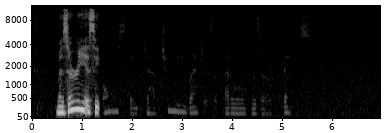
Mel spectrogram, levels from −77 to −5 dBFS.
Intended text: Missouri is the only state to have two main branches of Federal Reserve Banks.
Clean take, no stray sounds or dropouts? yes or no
yes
